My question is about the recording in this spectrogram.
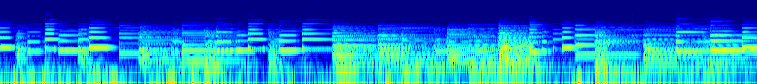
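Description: Background piano music: a lively run of notes, turning into fuller chords with more bass from about three seconds in.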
